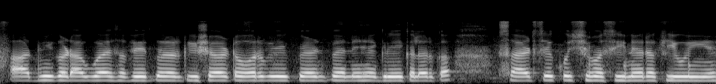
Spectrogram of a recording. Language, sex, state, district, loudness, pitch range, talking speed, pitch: Hindi, female, Maharashtra, Dhule, -12 LUFS, 180-190 Hz, 195 wpm, 185 Hz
